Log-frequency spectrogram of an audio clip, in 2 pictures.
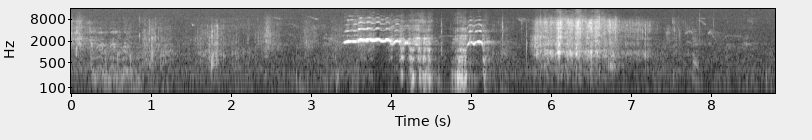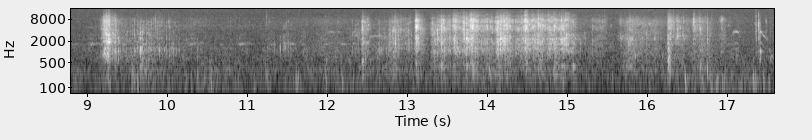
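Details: Six-month-old purebred Lusitano horse at a stud farm, letting out one short, high, shaky whinny early on, followed by loud rustling, thumps and broadband handling noise outdoors.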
